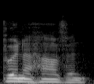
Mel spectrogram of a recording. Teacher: when you've got a B and a H together like you've got there, actually in Gaelic it becomes a V, a V sound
